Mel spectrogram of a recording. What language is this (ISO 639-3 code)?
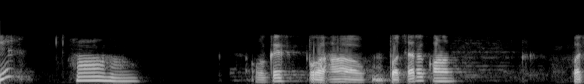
ori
